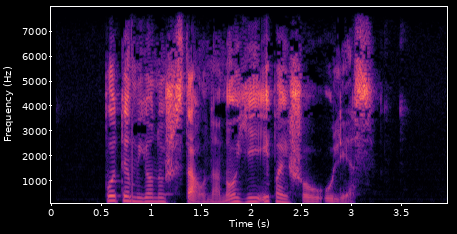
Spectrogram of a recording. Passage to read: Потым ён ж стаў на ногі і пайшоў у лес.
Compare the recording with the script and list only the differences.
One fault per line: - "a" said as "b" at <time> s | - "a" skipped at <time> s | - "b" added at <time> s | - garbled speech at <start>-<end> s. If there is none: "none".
none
